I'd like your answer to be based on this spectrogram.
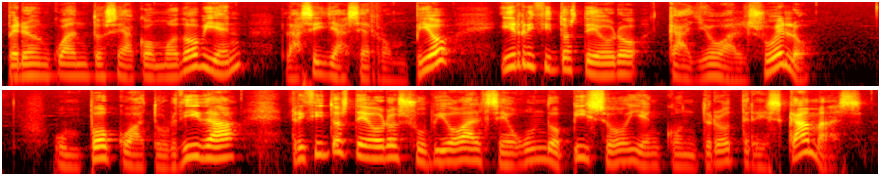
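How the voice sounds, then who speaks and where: A man narrating a children's story with an expressive, animated reading as a podcast host. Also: medium pitch, a little slow. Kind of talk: scripted bedtime story narration.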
